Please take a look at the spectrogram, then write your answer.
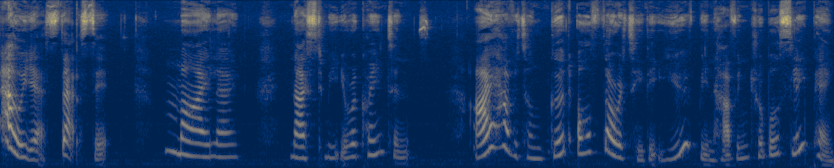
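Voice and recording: A woman puts on a squeaky character voice with a high pitch and speaks at a moderate pace.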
